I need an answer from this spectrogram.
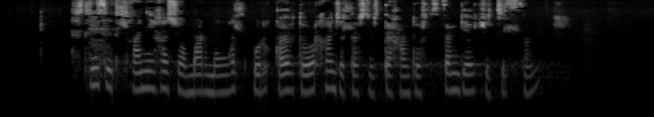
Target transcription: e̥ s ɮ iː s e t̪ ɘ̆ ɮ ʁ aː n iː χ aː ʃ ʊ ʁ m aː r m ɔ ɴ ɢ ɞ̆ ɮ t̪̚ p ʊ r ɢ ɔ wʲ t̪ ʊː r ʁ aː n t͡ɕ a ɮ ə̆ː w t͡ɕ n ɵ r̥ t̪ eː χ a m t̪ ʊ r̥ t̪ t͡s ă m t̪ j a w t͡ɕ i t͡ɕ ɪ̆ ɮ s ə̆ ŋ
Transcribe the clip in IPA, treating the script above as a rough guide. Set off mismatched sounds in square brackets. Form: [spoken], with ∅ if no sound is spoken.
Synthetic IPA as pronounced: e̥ s ɮ iː s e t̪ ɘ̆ ɮ ʁ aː n iː χ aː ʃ ʊ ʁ m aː r m ɔ ɴ ɢ ɞ̆ ɮ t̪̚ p [u] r ɢ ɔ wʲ t̪ ʊː r [χ] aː n t͡ɕ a ɮ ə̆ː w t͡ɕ n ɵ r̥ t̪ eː χ a m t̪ ʊ r̥ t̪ t͡s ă m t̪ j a w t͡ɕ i t͡ɕ ɪ̆ ɮ s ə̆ ŋ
